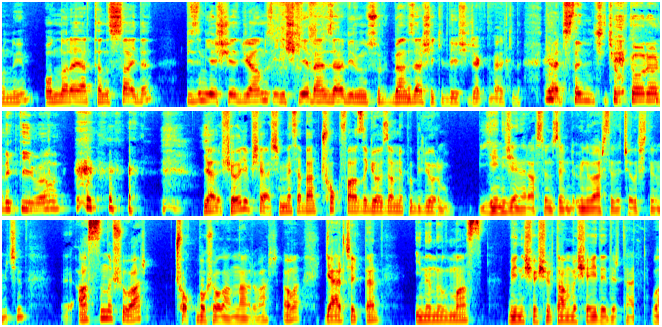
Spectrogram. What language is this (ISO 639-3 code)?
tur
